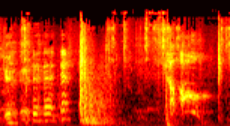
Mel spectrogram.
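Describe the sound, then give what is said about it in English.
A sharp wooden thud as a man bangs his toe into a chest in a bedroom lands loud, with another dull knock moments later, while people talk before and around it. “I just banged my foot on that chest.”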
